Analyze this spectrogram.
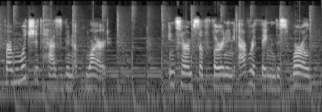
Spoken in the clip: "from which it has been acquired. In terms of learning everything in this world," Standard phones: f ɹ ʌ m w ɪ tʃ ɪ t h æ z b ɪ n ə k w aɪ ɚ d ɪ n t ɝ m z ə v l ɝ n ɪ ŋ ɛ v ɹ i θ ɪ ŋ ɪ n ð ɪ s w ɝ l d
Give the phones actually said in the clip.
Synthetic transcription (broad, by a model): f ɹ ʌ m w ɪ tʃ ɪ t h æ z b ɪ n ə k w aɪ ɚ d ɪ n t ɝ m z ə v l ɝ n ɪ ŋ ɛ v ɹ i θ ɪ ŋ ɪ n ð ɪ s w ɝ l d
